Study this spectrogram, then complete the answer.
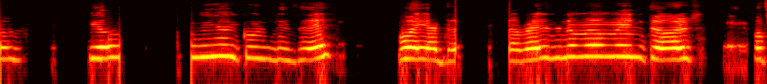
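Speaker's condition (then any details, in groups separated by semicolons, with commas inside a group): Cerebral palsy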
